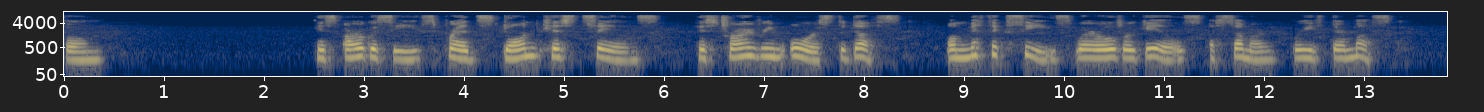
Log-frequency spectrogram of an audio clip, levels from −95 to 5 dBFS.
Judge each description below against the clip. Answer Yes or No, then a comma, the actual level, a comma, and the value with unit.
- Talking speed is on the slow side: Yes, slow, 95 wpm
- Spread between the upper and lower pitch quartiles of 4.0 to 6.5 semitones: No, average, 3.5 semitones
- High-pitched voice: Yes, high, 215 Hz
